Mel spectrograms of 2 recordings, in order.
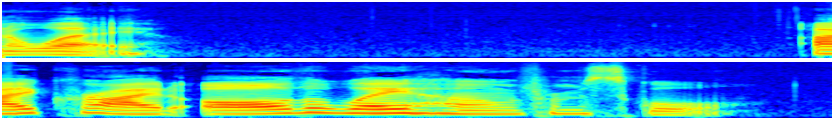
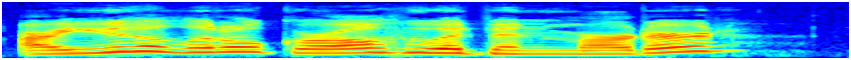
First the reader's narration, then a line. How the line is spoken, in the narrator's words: Another called out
